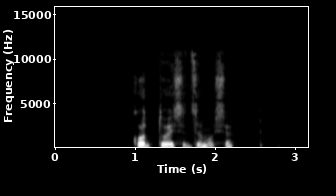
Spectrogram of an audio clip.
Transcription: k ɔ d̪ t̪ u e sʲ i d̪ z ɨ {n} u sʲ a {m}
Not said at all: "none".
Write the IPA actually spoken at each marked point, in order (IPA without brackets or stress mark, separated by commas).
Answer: m, none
